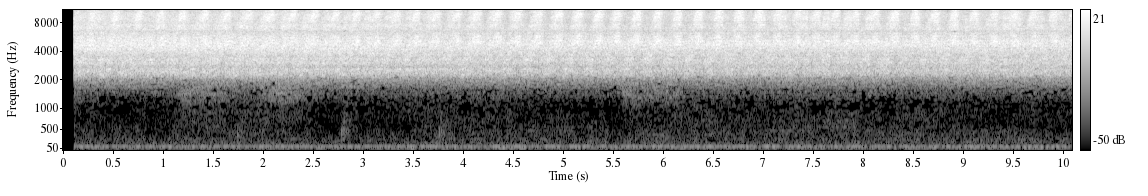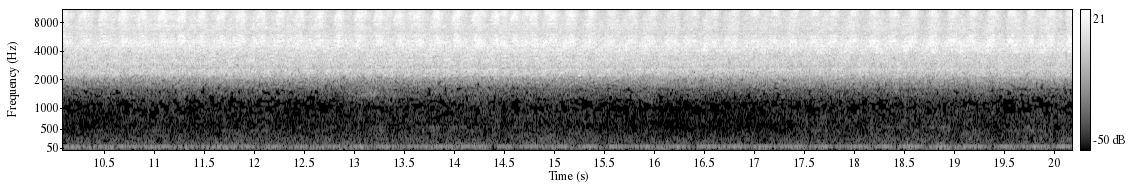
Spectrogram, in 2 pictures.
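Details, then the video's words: Cicadas in Japan, overlooking Fukuoka Bay, singing all at once after climbing up from beneath a 50-year-old tree: a dense, high, hissing drone with steady fast pulsing throughout, low hum underneath. "the voice of cicadas"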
